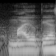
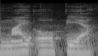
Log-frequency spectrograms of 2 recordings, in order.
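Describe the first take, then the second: First: Said in the usual way. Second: myopia drawn out very slowly, syllable by syllable, softer; myopia stretched out slowly and quietly, like dictating a new term; slow spelled-out term. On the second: Shown as a demonstration. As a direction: say myopia slowly so students catch each syllable. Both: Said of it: "myopia शायद बोलते हैं".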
